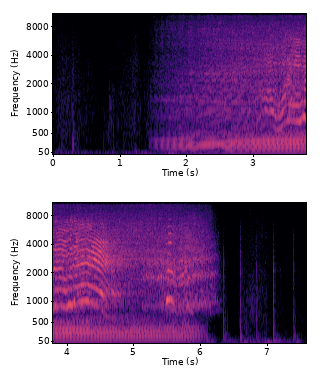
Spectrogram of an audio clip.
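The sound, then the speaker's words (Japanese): A motorcycle engine roars in loud as the motorcycle crashes into the scene, its pitch revving up and down for several seconds before cutting off abruptly, with a brief shout from a voice near the end. “バイク突っ込んだだけで逃げていくんじゃねえよ。”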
